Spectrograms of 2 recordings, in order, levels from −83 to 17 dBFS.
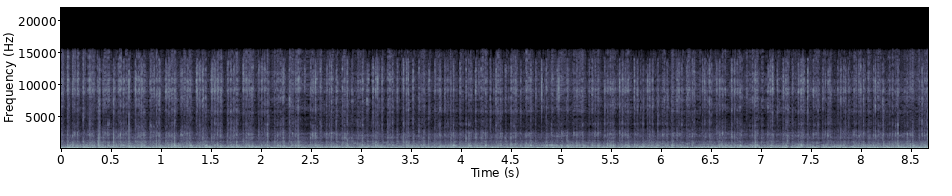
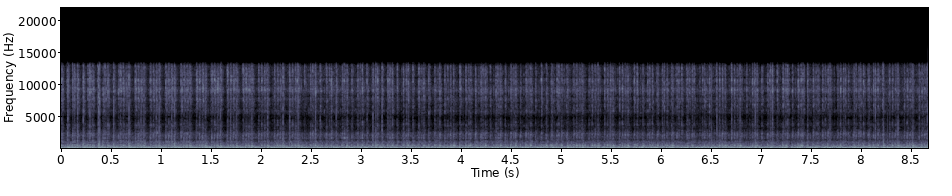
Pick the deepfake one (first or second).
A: first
